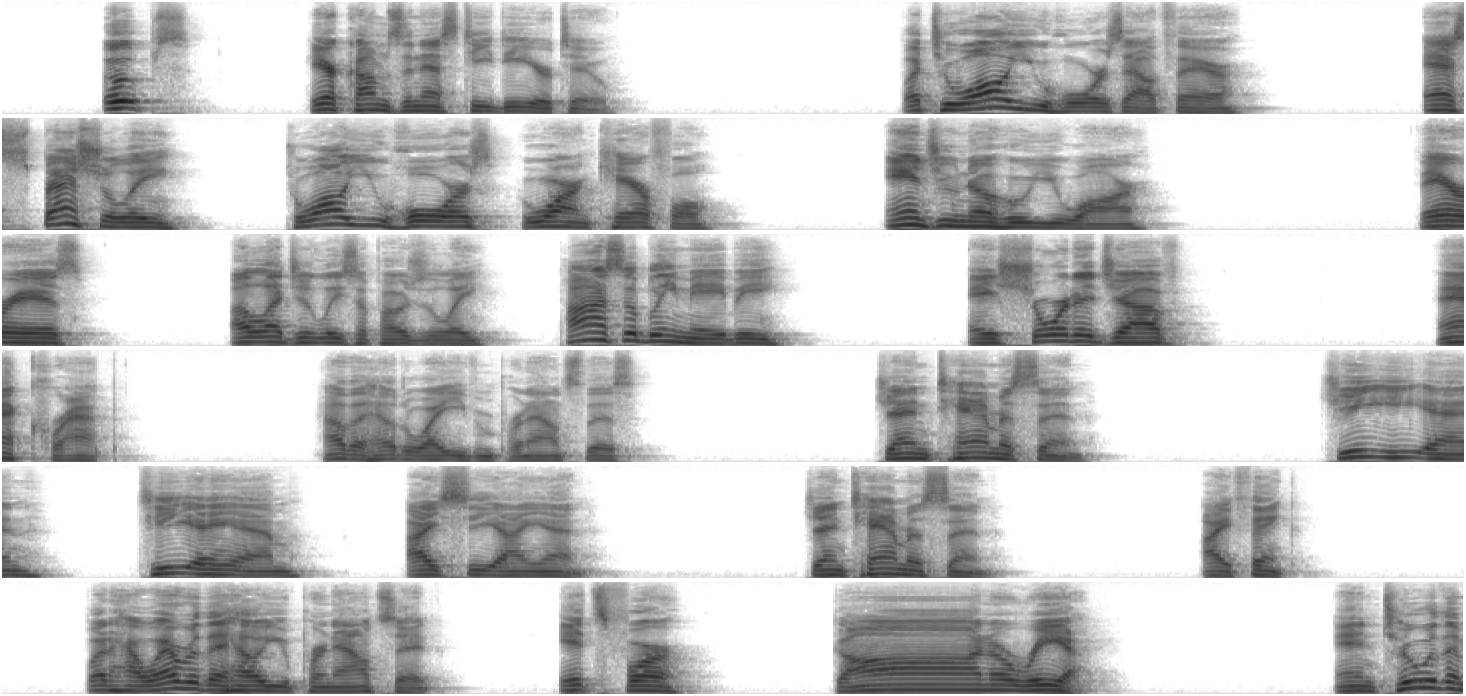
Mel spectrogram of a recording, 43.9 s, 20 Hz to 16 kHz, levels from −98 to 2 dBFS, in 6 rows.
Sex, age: male, 50-69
